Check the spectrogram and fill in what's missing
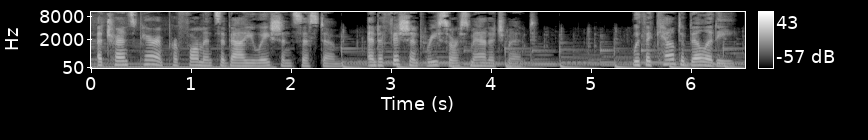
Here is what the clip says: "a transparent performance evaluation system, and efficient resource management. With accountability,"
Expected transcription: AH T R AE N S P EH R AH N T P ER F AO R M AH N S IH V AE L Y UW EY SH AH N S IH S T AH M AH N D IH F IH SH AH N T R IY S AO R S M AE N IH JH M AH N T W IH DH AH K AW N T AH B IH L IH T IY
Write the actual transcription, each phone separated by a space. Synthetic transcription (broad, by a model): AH T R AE N S P EH R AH N P ER F AO R M AH N S IH V AE L Y UW EY SH AH N S IH S T AH M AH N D IH F IH SH AH N T R IY S AO R S M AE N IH JH M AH N T W IH DH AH K AW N T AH B IH L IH T IY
